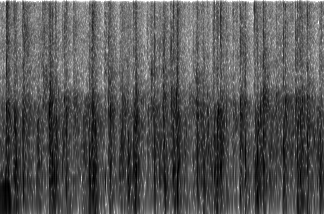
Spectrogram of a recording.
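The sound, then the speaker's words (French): A crowd applauds steadily, many hands clapping in a dense, continuous patter that stays loud and even throughout, with no voices standing out. “Vous applaudis.”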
